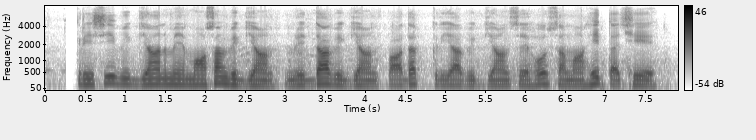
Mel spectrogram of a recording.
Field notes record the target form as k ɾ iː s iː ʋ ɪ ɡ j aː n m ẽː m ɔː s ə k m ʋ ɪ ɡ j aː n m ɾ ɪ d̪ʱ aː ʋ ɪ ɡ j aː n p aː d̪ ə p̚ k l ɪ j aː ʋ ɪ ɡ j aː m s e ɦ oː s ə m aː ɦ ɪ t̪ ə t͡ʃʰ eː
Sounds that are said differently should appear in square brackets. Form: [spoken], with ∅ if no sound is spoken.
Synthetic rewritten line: k ɾ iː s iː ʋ ɪ ɡ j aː n m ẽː m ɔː s ə [∅] m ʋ ɪ ɡ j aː n m ɾ ɪ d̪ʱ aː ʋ ɪ ɡ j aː n p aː d̪ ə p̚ k [ɾ] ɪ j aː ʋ ɪ ɡ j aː [n] s e ɦ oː s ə m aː ɦ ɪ t̪ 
